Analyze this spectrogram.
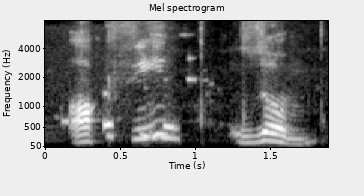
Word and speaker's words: অক্সিজোম: অক্সিজোম, not oxygen, অক্সিজোম।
